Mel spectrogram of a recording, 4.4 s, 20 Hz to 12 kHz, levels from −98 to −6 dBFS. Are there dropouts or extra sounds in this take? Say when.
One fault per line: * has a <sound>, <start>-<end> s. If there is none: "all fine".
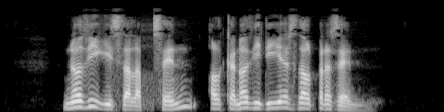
* has a dropout, 1.4-1.5 s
